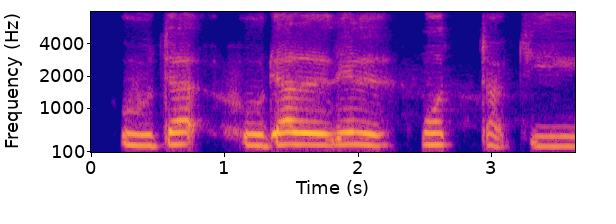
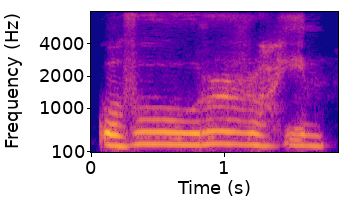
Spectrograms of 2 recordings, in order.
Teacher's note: Jadi idgham itu tulisan dan bacaan berbeda. Ditulisnya ada bunyi N-nya, dibacanya bunyi N-nya hilang. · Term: Idgham bila guna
